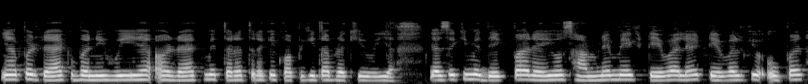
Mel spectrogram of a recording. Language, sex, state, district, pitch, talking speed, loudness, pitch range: Hindi, female, Bihar, Katihar, 205 Hz, 250 wpm, -13 LUFS, 195-220 Hz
